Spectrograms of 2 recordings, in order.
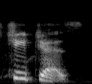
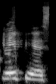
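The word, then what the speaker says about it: Scheepjes: Scapius. Okay, because What? to me it was cheap jazz. No, it's Scapius. It's Dutch, and Anya from Ophelia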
